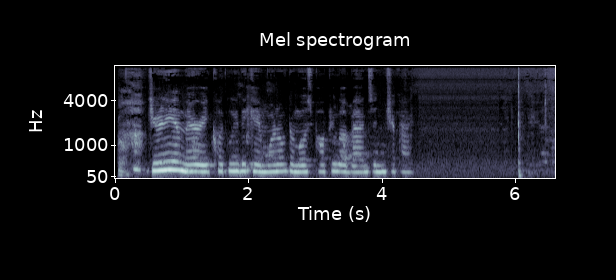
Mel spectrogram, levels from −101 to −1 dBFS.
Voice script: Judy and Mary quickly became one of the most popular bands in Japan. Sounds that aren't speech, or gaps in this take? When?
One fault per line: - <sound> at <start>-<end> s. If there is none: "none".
none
